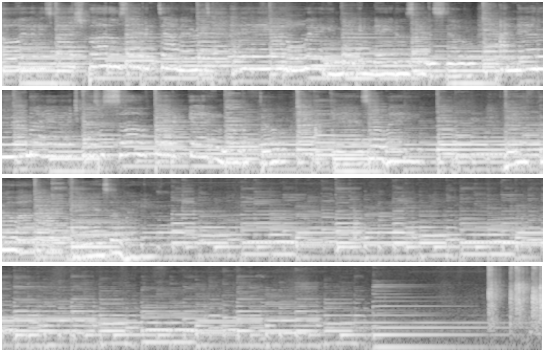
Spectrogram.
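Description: Acoustic guitar strummed hard and busily, then lighter and sparser from a little past the halfway point, ending on a chord left to ring out as the song closes.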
